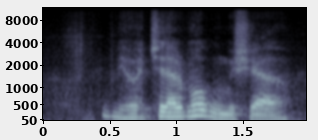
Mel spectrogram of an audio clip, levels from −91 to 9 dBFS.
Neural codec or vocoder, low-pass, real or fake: codec, 16 kHz in and 24 kHz out, 0.6 kbps, FocalCodec, streaming, 2048 codes; 10.8 kHz; fake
